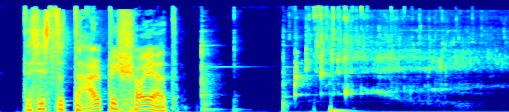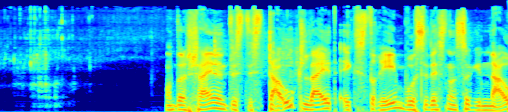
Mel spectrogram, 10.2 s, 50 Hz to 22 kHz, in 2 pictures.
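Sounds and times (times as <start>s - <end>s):
speech: 0.2s - 2.1s, 6.8s - 10.1s
glass clinks: 2.0s - 3.1s
water pouring into a glass: 2.8s - 6.8s.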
